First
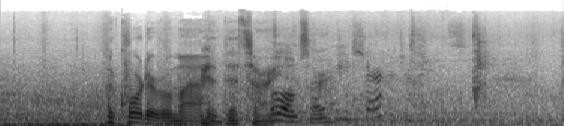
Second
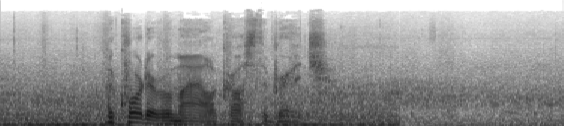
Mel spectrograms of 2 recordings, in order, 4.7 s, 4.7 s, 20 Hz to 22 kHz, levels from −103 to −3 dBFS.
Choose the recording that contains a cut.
second; 1 cut; at 1.7 s

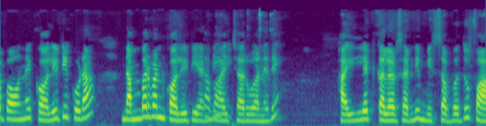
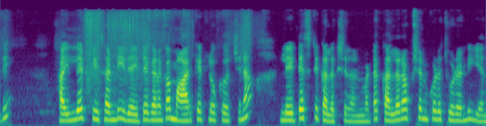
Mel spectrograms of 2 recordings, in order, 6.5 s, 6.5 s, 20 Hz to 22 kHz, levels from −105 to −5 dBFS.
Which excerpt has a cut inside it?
first; 1 cut; at 2.8 s

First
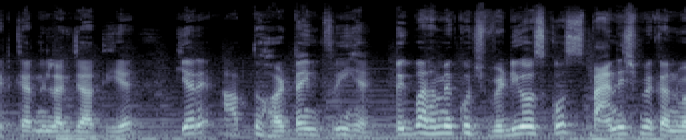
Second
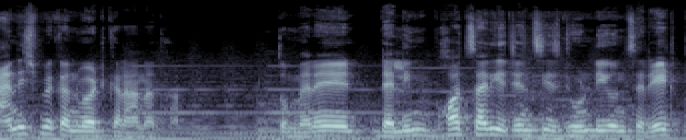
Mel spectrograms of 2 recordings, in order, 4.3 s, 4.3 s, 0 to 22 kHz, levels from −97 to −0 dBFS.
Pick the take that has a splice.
first; 1 cut; at 2.3 s

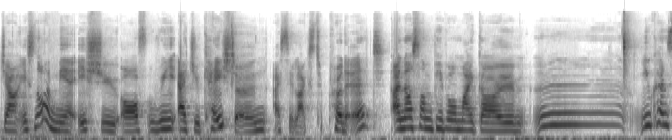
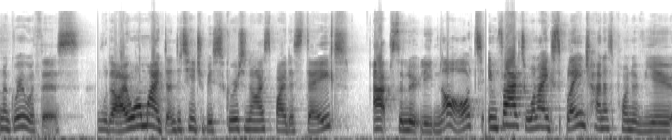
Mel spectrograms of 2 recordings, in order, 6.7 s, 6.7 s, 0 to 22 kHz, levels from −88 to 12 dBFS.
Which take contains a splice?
first; 1 cut; at 3.8 s

